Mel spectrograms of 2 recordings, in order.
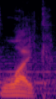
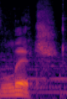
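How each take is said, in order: First: The word rhymes with like. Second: The word rhymes with itch. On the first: "which I still feel like should be called like" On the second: "The other one that was like that for me was lich"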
